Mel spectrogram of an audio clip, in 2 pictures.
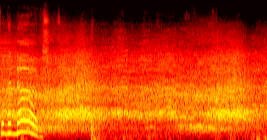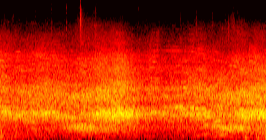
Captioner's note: crowd cheering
